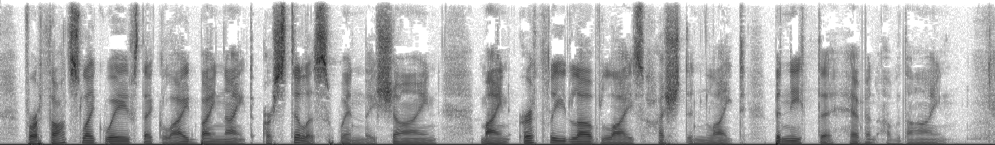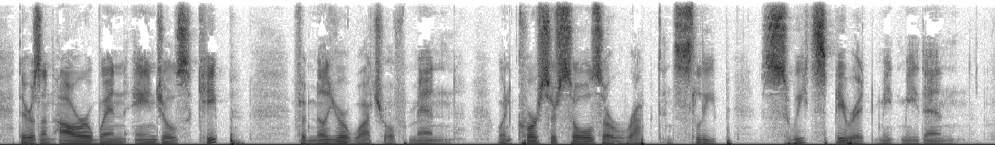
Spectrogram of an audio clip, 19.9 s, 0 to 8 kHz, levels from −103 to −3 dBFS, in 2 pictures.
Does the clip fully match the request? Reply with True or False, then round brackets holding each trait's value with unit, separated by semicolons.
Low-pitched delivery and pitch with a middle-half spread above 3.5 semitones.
True (90 Hz; 3.9 semitones)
